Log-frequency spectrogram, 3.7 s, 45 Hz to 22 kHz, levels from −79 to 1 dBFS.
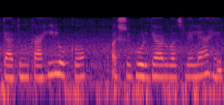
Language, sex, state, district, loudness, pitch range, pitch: Marathi, female, Maharashtra, Chandrapur, -27 LUFS, 235-250 Hz, 245 Hz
